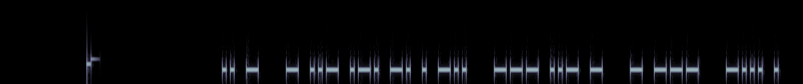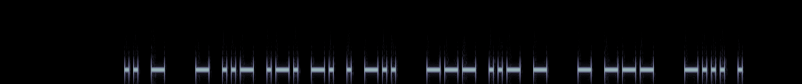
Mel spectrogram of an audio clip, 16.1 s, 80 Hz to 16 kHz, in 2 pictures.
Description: Morse code, heard as a keyed tone, about 30 wpm, 700 Hz. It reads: IT TURNED OUT TO BE IT TURNED OUT TO BE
